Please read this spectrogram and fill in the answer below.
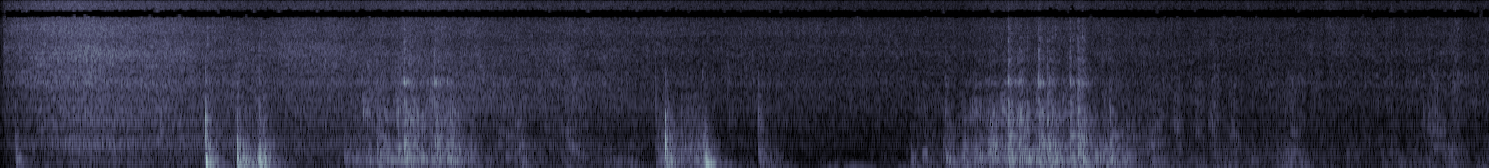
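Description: Base gravy poured into a hot metal pan of frying spices, hitting with a sudden loud sizzle that dies down over a few seconds. A metal spoon then stirs and scrapes the pan, with a few sharp knocks about two and seven seconds in, and more sizzling stirring around ten seconds in.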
